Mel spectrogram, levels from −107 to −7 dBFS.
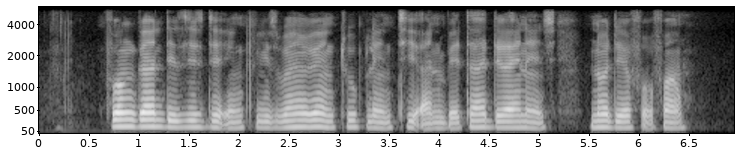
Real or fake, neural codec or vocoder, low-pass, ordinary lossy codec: real; none; 5.4 kHz; none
